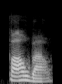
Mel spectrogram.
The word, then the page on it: powwow: Indian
